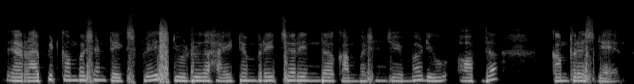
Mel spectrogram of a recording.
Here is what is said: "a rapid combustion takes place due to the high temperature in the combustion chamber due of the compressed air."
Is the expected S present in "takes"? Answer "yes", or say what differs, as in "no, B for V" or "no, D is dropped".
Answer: yes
